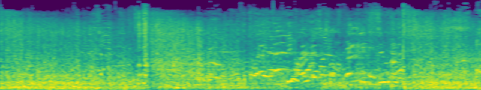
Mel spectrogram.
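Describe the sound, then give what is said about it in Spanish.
A dense, continuous barrage of gunpowder blasts at a town festival celebration in Spain, sharp cracks and booms overlapping without pause, loud, with a noisy crowd murmur running underneath. “Así suenan en muchos lugares de España las celebraciones.”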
